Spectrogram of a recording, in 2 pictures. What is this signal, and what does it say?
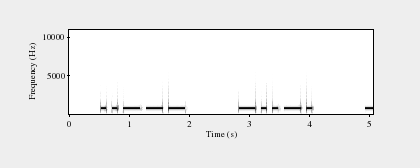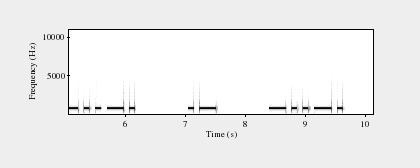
Morse code, heard as a keyed tone, about 13 wpm, spaced as for 7 wpm, 800 Hz. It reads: 2//A/
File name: LEZIONI / 10 SIGNS / 10A SLASH ws 12wpm 3443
